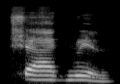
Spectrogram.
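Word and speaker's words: chagrin: का साउंड करना है कैसे पढ़ोगे बेटा इसको शग्रिन शैगरिन श ग र ए न शगरिन पढ़ने का शैगर का मतलब मतलब क्या है मालूम है?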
